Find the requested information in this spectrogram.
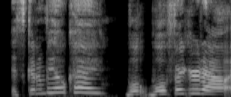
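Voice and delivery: a hint of the laid-back husband; calm husband. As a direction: imitate the husband's easy reassurance. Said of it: "he's more calm and he's more laid back".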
